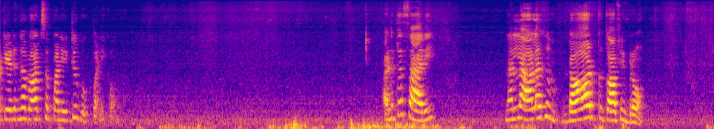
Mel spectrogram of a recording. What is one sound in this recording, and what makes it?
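A woman speaks close by with animation.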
